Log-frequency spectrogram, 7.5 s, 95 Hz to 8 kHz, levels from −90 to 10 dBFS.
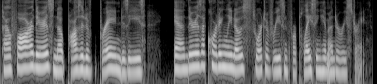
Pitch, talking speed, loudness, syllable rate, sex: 205 Hz, 165 wpm, -16 LUFS, 5.4 syllables/s, female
